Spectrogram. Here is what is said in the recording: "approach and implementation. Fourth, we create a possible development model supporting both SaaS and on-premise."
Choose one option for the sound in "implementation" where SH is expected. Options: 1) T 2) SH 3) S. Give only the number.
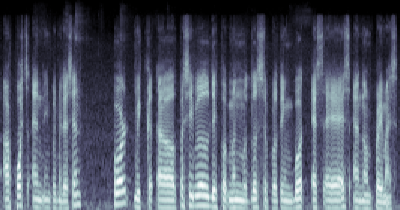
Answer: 3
